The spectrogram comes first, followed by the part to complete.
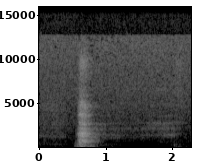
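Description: Near silence, broken about half a second in by one short breath into a handheld microphone.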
